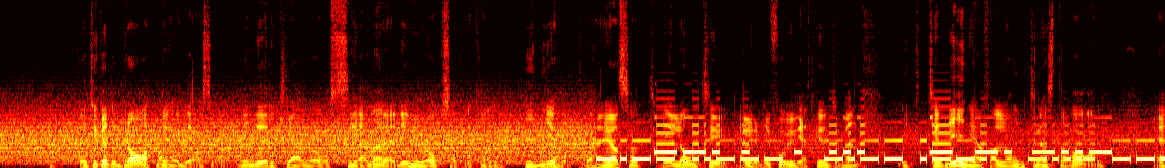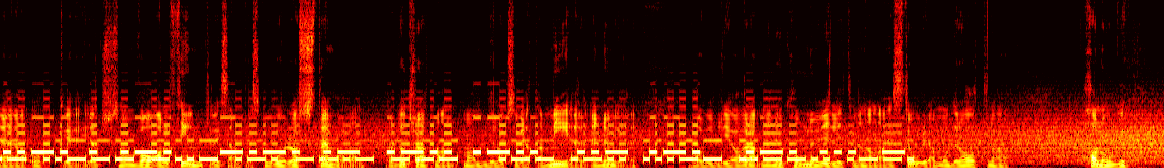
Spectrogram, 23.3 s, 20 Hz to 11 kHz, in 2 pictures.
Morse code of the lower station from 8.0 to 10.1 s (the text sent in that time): YP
